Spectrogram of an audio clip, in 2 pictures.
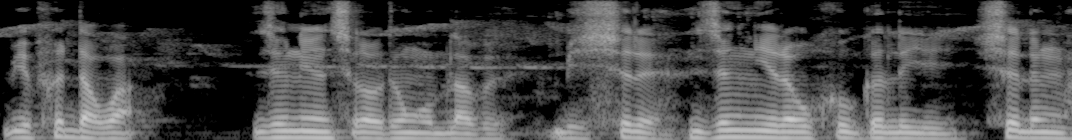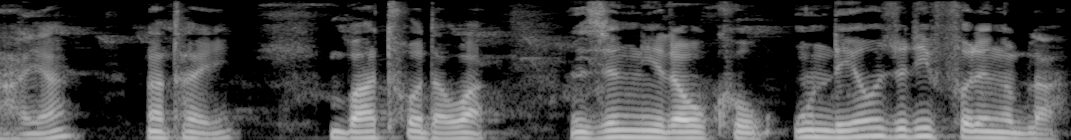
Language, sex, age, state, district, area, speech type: Bodo, male, 18-30, Assam, Udalguri, urban, spontaneous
